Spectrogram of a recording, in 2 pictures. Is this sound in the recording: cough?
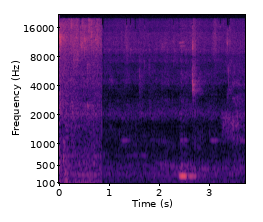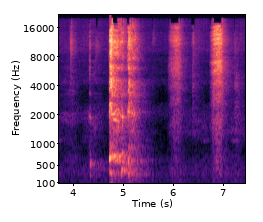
yes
